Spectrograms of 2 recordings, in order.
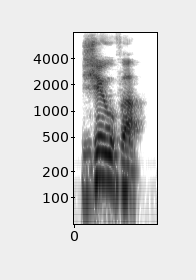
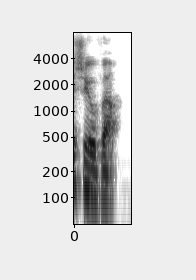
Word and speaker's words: Jéhovah: prononciation de ce nom comment se prononcer le tétragramme alors au 19e siècle en pensée qui se prononçaient jéhovah pensée qui se prononçaient jéhovah parce que les voyelles qui sont en dessous des consonnes et bien sont les voyelles qui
